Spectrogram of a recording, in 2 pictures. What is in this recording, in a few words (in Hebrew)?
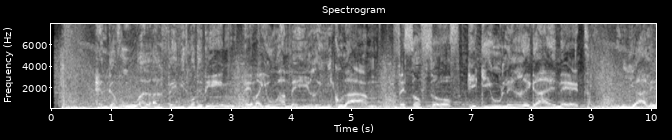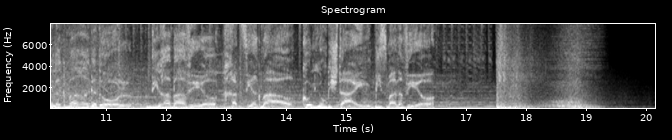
קריינות לפרומו דירה באוויר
